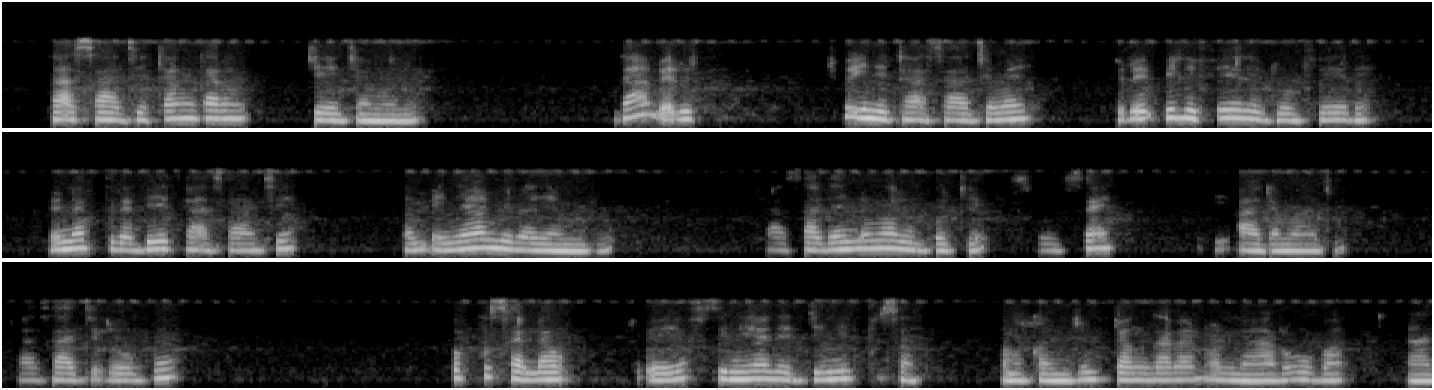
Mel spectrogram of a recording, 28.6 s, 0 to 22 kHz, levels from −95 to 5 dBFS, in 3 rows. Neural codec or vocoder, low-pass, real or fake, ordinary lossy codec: none; 7.2 kHz; real; Opus, 32 kbps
